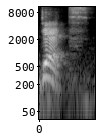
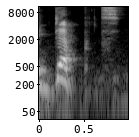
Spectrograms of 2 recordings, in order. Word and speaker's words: debts: Another example is the word debts. d e b t When you owe someone, you are not in a depths. The b should not be pronounced. You are in a debts, not in a depths.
